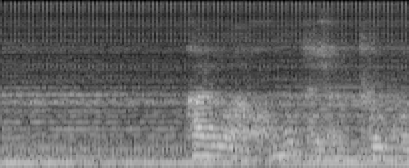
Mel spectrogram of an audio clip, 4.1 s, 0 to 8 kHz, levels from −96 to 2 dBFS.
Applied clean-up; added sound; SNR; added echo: none; Idling; 12 dB; reverberation time 0.7 s.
